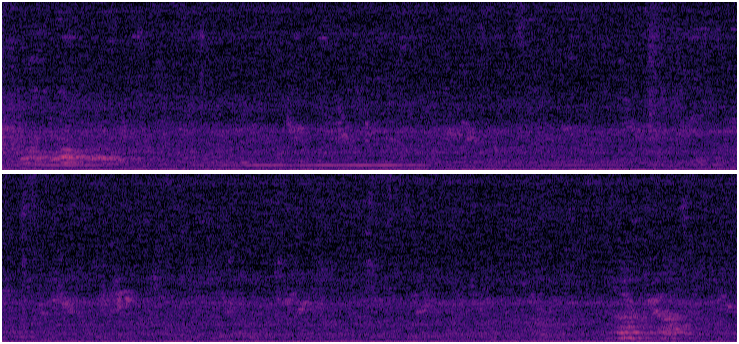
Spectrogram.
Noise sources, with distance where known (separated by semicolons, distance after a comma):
dog barking or whining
